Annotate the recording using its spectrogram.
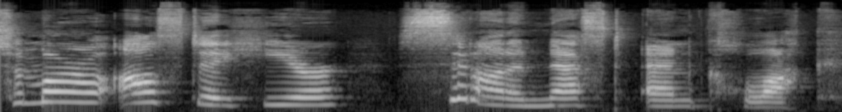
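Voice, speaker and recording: A loud, shrill put-on character voice from a woman, high-pitched with very wide pitch swings, at a very slow pace. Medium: read story.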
